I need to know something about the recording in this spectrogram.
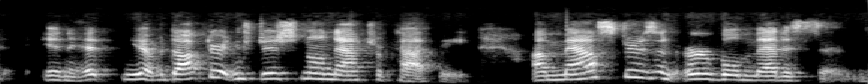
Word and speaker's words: naturopathy: Her professional credentials include a doctorate in traditional help me pronounce this, naturopathy.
